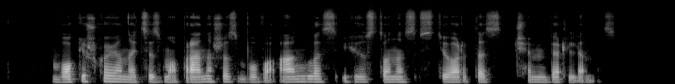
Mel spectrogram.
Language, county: Lithuanian, Kaunas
